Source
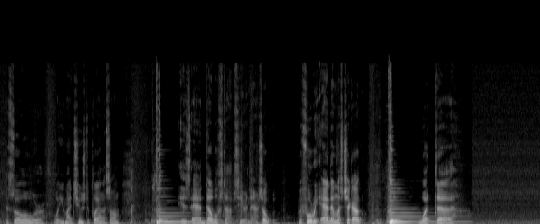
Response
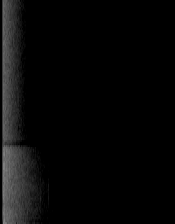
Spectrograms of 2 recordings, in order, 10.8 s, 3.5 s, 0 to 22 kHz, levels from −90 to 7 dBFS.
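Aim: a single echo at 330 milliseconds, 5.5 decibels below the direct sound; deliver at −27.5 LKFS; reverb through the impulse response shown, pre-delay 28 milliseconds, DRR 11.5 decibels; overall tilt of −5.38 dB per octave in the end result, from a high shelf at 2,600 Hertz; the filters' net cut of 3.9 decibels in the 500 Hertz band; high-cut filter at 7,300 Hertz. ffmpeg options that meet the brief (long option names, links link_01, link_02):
-filter_complex "[0:a]lowpass=7300,equalizer=frequency=500:width_type=o:gain=-5.5,highshelf=frequency=2600:gain=5.5,aecho=1:1:330:0.531,asplit=2[link_01][link_02];[1:a]atrim=start_sample=2205,adelay=28[link_03];[link_02][link_03]afir=irnorm=-1:irlink=0,volume=-18dB[link_04];[link_01][link_04]amix=inputs=2:normalize=0,volume=3.5dB"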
